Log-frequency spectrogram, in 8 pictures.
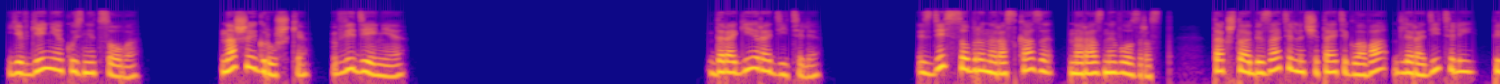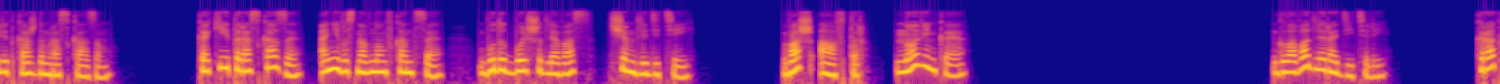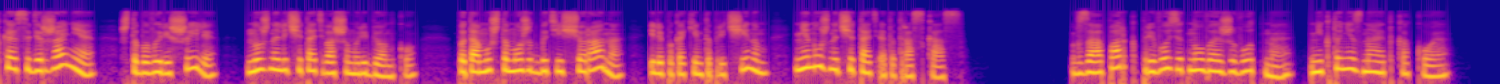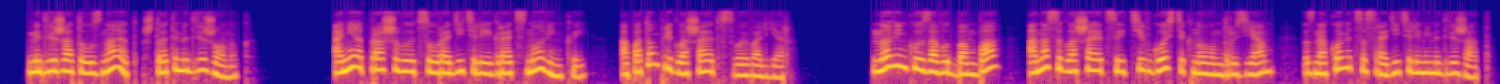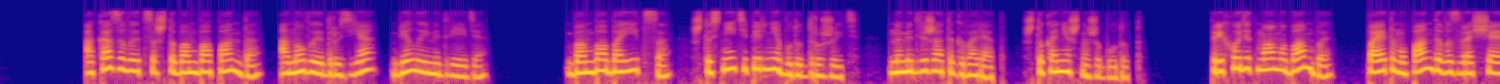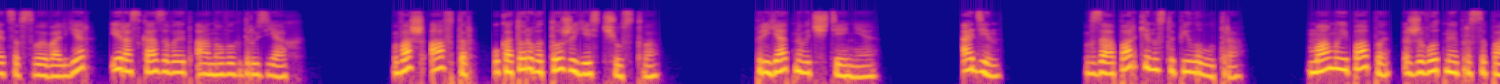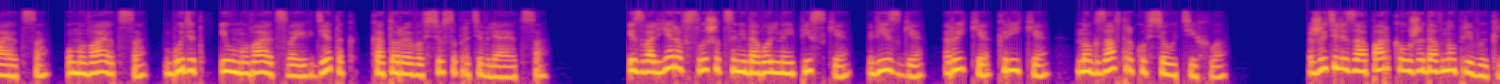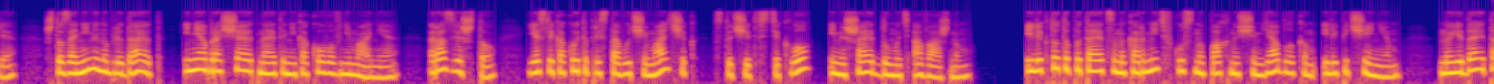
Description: Аудиокнига Наши игрушки | Библиотека аудиокниг
Aудиокнига Наши игрушки Автор Евгения Кузнецова Читает аудиокнигу Авточтец ЛитРес.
